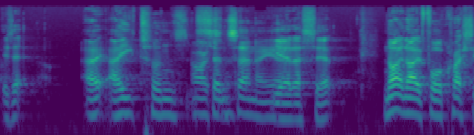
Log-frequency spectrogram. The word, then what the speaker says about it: Ayrton Senna: I can't always pronounce his name right. Is it Ayrton Senna?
